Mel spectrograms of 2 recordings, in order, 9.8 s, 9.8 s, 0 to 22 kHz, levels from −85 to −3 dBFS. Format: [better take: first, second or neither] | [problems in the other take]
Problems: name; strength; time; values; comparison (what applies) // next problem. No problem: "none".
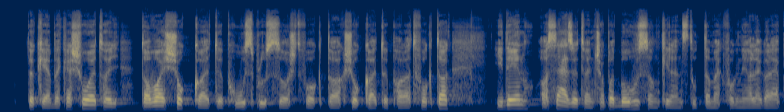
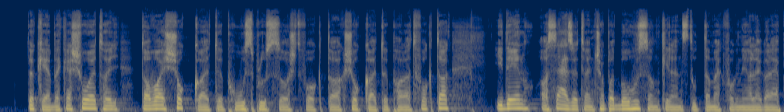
second | thin; very; fading below 350 Hz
